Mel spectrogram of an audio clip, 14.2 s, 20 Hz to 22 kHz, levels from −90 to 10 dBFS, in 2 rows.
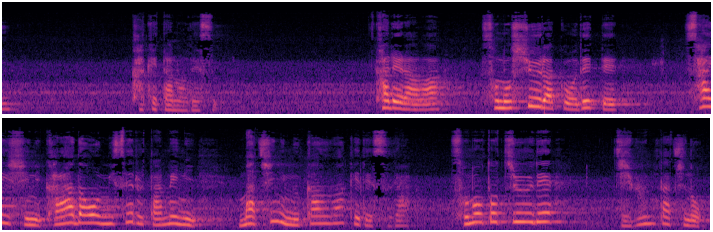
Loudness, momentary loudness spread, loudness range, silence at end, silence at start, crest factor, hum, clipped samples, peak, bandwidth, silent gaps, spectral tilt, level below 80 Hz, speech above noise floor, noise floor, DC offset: -22 LUFS; 19 LU; 5 LU; 0 s; 0 s; 20 dB; none; under 0.1%; -2 dBFS; 15.5 kHz; none; -4.5 dB/octave; -62 dBFS; 25 dB; -46 dBFS; under 0.1%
